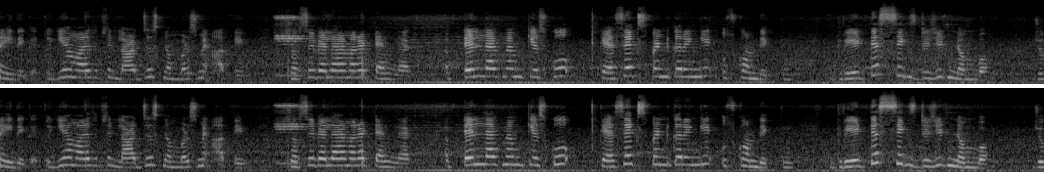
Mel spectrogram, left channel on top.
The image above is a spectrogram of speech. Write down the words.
देखा। तो ये हमारे सबसे लार्जेस्ट नंबर्स में आते हैं। सबसे पहले है हमारा 10 लाख। अब 10 लाख में हम किसको कैसे एक्सपेंड करेंगे उसको हम देखते हैं। ग्रेटेस्ट 6 डिजिट नंबर जो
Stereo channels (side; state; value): both; normal; correlation 0.14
